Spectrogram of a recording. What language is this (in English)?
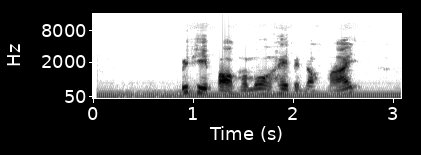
Thai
